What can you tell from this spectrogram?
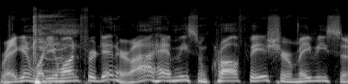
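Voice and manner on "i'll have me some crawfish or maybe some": put-on child voice with Southern American accent. Acting out a child's answer about dinner: Reagan's Southern accent. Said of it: "she answers in a southern accent".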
